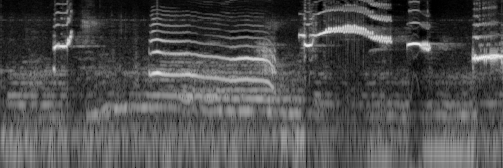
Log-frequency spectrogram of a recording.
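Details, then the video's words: Oriental magpie-robin singing vigorously in the afternoon: long flat harmonic whistles, a high rising note and short sharp chirps, separated by brief pauses. "Burung Kacer Gacor || Bahan Istimewa Pancingan di Sore Hari"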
